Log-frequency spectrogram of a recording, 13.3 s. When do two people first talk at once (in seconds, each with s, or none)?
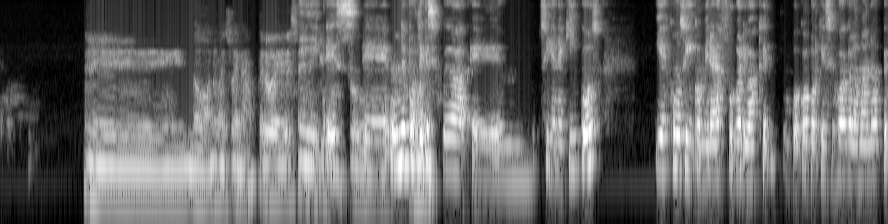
4.5 s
